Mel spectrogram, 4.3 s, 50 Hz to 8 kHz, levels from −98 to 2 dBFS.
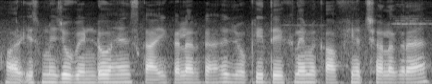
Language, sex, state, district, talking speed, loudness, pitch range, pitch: Hindi, male, Bihar, Jamui, 250 wpm, -17 LUFS, 120-130 Hz, 125 Hz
